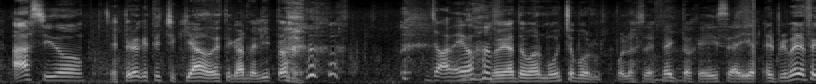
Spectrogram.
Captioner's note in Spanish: risas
